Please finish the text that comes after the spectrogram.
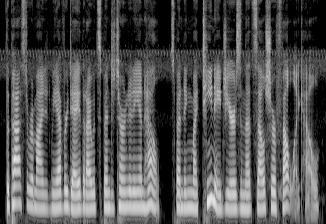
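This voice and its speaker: An actress playing an older, hardened witch who leads and protects her coven, speaking in a grave, measured, commanding way in an audio drama. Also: on the low side, smooth, natural voice.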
